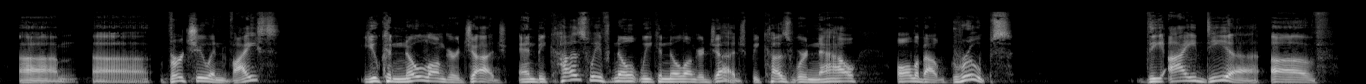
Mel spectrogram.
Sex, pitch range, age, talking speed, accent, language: male, 110-175 Hz, 50-69, 125 wpm, American, English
